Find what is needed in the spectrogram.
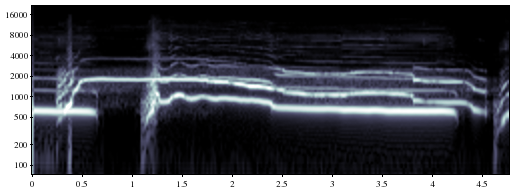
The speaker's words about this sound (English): Then we've got Heat Seeker. That's Moto Moto and our 6-year-old coyote Apollo howling together.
